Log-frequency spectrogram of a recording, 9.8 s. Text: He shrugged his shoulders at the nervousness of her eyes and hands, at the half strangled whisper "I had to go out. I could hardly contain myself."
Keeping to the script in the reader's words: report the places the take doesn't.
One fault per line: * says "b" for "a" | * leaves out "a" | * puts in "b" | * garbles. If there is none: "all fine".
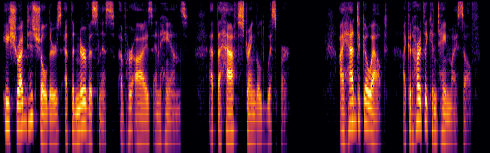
all fine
